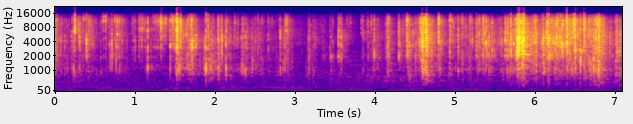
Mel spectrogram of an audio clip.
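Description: Foil wrapper of a Pokémon TCG Fusion Strike booster pack crinkling as it is handled and opened, loudest from about halfway through to near the end.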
